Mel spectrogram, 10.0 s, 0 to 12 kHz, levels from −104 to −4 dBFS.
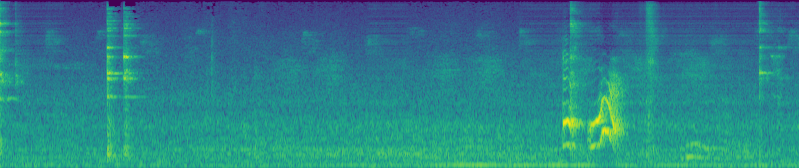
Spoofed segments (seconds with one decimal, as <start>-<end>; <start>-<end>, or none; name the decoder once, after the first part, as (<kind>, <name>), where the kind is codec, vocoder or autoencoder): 0.0-0.8 (autoencoder, DAC-VAE); 4.6-5.1; 6.5-10.0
